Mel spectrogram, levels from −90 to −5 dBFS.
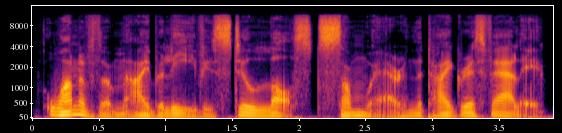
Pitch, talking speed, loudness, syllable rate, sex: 90 Hz, 200 wpm, -19 LUFS, 5.8 syllables/s, male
